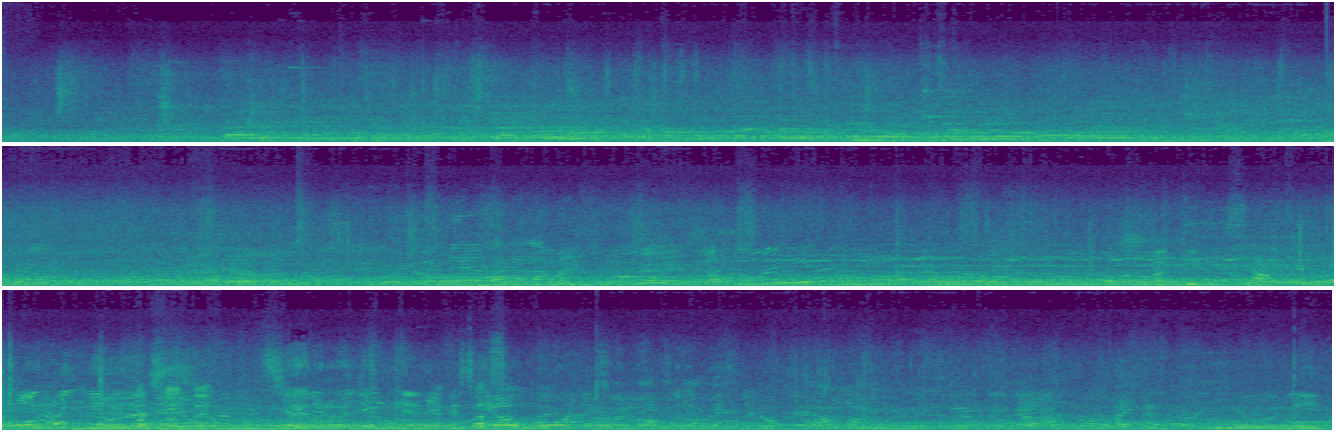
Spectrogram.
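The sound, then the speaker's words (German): A steady crowd murmur fills the outdoor scene in front of the Austria Pavilion at the Expo in Seville, with overlapping voices and chatter, scattered clattering sounds and occasional louder calls, all at a fairly constant level throughout. “Es vermittelt einen Eindruck von der Stimmung vor dem Österreich-Pavillon und wird in circa einer Minute zu Ende sein und von dem telematischen Live-Konzert Sevilla, Wien abgelöst werden.”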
